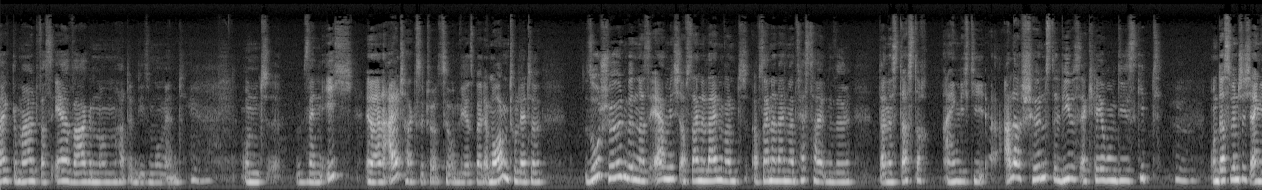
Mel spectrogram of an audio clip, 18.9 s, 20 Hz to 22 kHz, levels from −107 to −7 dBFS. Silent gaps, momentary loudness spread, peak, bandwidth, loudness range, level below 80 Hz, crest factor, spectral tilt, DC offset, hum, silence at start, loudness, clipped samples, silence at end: none; 13 LU; -16 dBFS; 16 kHz; 6 LU; under -90 dBFS; 18 dB; -5 dB/octave; under 0.1%; none; 0 s; -34 LUFS; under 0.1%; 0 s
